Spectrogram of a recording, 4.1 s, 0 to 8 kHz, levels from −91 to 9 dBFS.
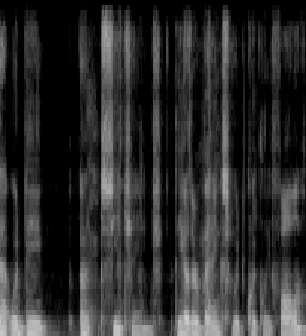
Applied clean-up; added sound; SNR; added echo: neural mask model DeepFilterNet 3.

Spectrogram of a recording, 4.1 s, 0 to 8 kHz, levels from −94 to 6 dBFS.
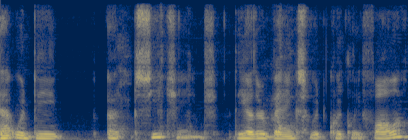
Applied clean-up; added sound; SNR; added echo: neural separator model SepFormer DNS4.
